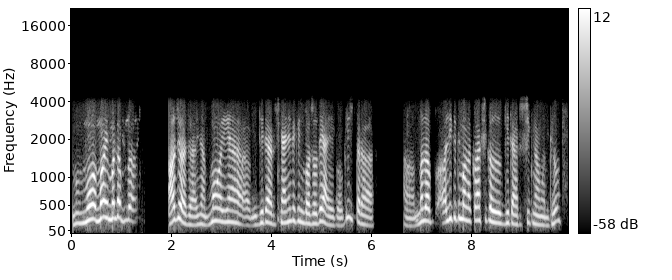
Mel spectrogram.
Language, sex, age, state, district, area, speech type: Nepali, male, 30-45, West Bengal, Jalpaiguri, urban, conversation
